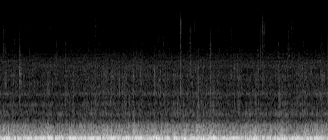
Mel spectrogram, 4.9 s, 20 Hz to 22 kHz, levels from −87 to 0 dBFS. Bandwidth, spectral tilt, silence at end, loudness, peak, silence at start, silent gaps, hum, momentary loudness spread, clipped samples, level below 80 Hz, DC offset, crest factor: 2.6 kHz; -11 dB/octave; 0 s; -21 LUFS; -4 dBFS; 0 s; none; none; 3 LU; under 0.1%; -20 dBFS; under 0.1%; 14 dB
